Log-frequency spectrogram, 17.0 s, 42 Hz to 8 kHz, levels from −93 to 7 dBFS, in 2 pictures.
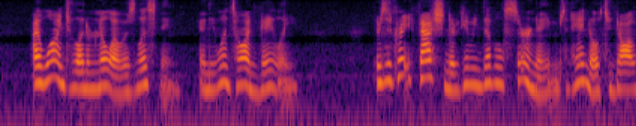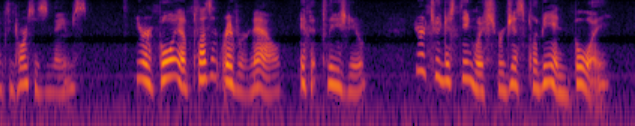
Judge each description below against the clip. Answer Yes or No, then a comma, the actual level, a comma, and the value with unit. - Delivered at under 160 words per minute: No, average, 165 wpm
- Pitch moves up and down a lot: Yes, wide, 5.7 semitones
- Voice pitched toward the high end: Yes, high, 225 Hz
